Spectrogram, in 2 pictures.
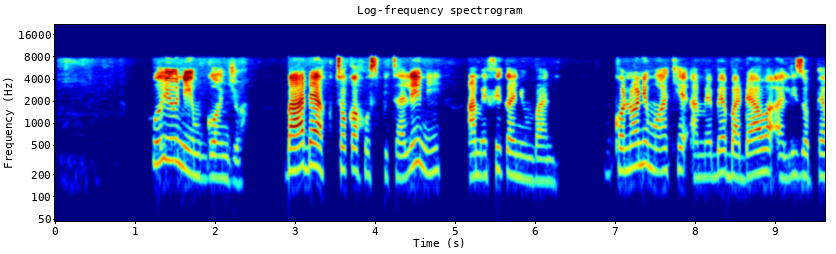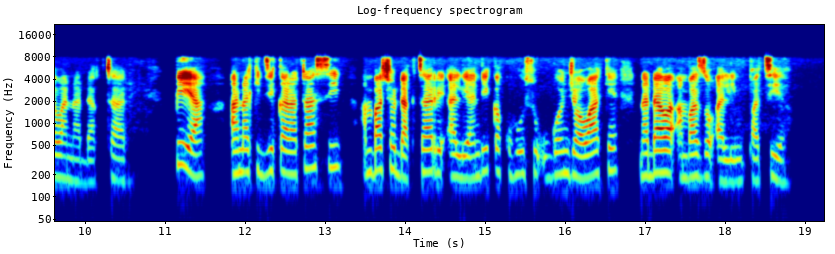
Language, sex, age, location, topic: Swahili, female, 25-35, Kisii, health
